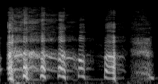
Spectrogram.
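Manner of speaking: a long, loud, high laugh; big laugh. Real, not acted. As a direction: let out a big happy laugh. Laughs at own "I'm home.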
